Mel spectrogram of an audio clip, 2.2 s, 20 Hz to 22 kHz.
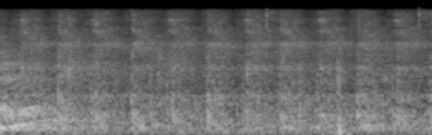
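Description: A 3D-printed legged robot's servo motors whirring and buzzing as it moves through a choreographed dance.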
